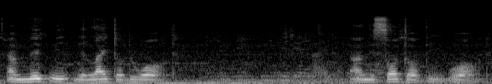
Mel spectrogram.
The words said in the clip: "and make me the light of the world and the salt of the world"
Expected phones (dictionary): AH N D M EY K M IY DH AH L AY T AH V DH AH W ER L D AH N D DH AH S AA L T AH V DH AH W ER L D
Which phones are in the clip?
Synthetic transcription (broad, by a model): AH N M EY K M IY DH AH L AY T AH V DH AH W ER L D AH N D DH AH S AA T AH V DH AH W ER L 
